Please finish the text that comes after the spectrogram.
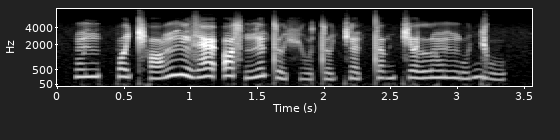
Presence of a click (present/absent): absent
